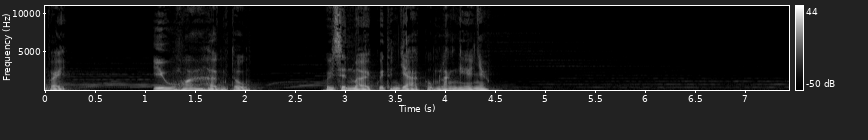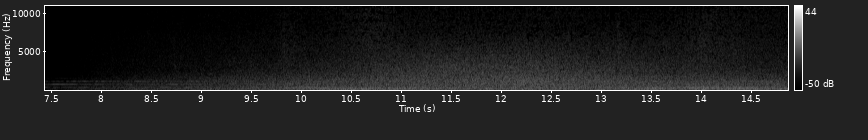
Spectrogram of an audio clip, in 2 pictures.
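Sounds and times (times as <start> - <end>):
speech: 0.0 - 0.3, 1.1 - 2.1, 2.8 - 4.5
evening river waves blown ashore by the wind: 7.8 - 14.8
wind: 7.9 - 14.8.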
